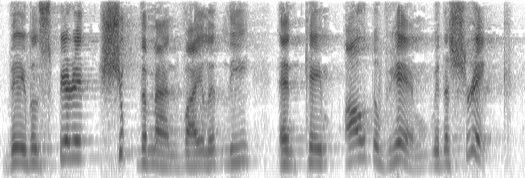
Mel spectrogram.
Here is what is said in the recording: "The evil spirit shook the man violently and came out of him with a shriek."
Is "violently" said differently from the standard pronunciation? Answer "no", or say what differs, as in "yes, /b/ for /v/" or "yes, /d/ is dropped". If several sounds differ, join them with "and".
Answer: no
